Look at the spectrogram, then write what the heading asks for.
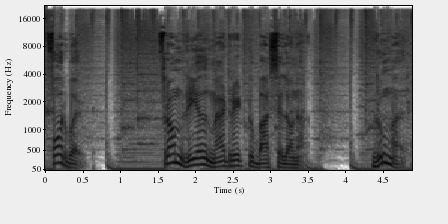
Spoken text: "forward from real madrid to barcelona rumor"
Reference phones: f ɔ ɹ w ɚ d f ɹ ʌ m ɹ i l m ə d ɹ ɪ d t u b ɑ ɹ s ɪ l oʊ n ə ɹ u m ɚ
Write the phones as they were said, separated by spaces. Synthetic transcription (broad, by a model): f ɔ ɹ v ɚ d f ɹ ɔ m ɹ i l m ə d ɹ ɪ d t u b ɑ ɹ s ɪ l oʊ n ə ɹ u m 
